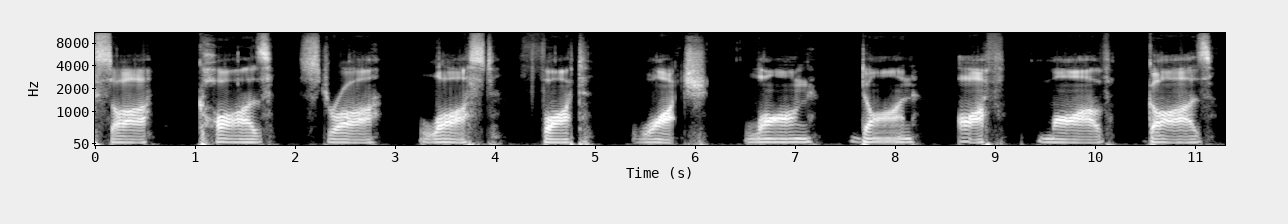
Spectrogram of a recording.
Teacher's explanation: It is the lower of the mid-back vowels. It is tense and rounded, found in my dialect anyway, in words like saw, cause, straw, lost, thought, watch, long, dawn, off, mauve, gauze. · Aw is articulated by lowering the jaw and retracting the tongue, as well as pursing and protruding the lips, with closure of the velopharyngeal port and phonation produced by the larynx. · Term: open O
